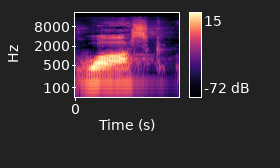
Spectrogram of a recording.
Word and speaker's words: wasf: And wasq, W-A-S-F is spelled, but it's pronounced wasq with a hard K sound on the end.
